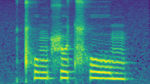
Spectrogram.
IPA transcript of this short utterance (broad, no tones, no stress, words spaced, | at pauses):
tʰoŋɬɵt͡sʰom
